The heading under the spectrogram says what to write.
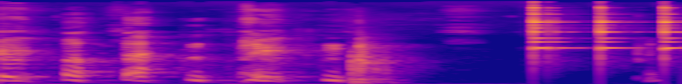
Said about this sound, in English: I don't have the thinner glass so I can make the real bell sound.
